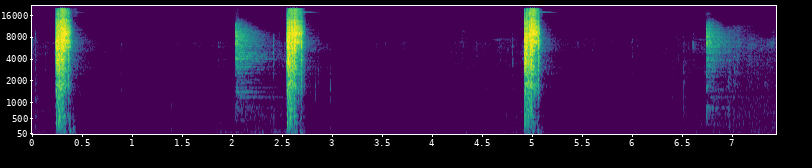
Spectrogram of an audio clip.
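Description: Four sharp, well-spaced shots come from a Guns Modify 416A5 gas blowback airsoft rifle on an outdoor range. Each crack is loud and close, and some are followed by a brief mechanical clack.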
